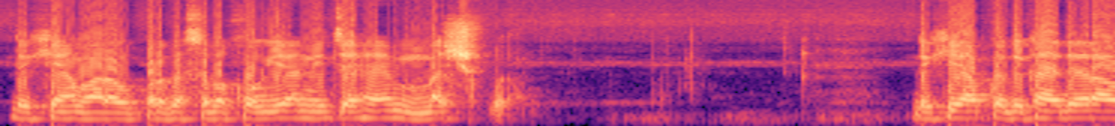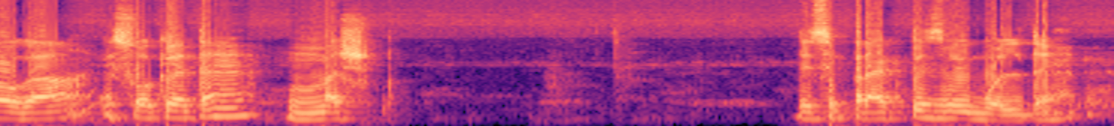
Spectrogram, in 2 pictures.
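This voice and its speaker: A man from India teaching Quran reading, spelling out each word slowly and patiently, drawing out long vowels. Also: mid-range voice, fairly even intonation, darkish tone, low-quality recording. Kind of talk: slow spelled-out recitation lesson.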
